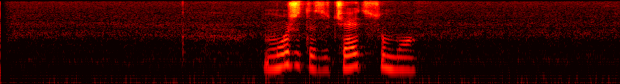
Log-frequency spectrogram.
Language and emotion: Russian, neutral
